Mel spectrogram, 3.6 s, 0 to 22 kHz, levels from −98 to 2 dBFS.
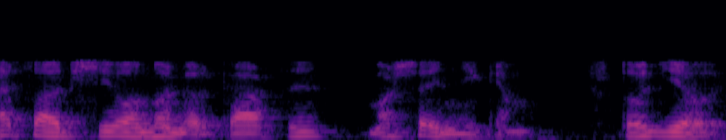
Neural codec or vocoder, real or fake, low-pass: codec, 16 kHz, 4 kbps, FunCodec, trained on LibriTTS, 50 frames a second; fake; 3.6 kHz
